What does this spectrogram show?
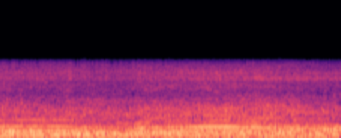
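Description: Several demolition derby cars' engines running and revving together, their pitches rising and falling slightly.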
